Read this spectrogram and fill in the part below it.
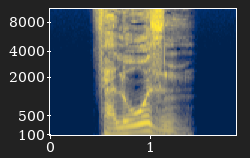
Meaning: to raffle (off)
- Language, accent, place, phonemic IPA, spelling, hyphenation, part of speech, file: German, Germany, Berlin, /ˌfɛɐ̯ˈloːzən/, verlosen, ver‧lo‧sen, verb, De-verlosen.ogg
